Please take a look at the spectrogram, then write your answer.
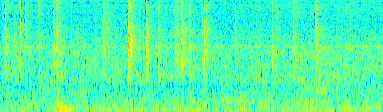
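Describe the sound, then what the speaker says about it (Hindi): Name typed on a computer keyboard while building an Excel salary sheet, a steady run of quick, light key clicks with a few sharper taps, close and alone. "तो मान लीजिए हम एक पर्सन का नाम और टाइप करते हैं"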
